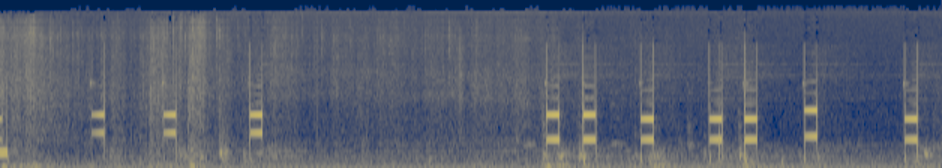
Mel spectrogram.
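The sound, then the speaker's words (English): Touch-tone dialing of a toll-free number on a three-way phone call: ten crisp, beeping key presses over a faint steady line hum, three spaced out at first, then a quicker run of seven after a short pause. Nobody speaks. “So we're going to three-way you to a dial tone here, so don't be concerned.”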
